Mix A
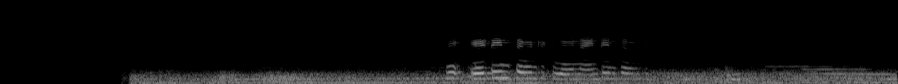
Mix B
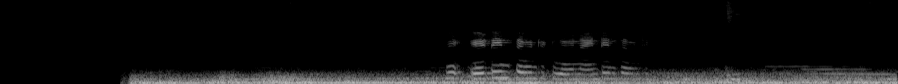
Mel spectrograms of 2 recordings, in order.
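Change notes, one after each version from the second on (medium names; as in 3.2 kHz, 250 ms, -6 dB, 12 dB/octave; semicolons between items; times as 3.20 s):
master: remove three-band isolator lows -16 dB, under 240 Hz, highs -20 dB, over 2.8 kHz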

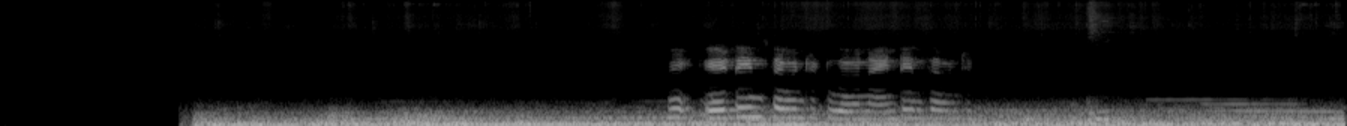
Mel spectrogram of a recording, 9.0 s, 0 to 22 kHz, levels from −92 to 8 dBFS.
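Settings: speech -3.5 dB; background -4.0 dB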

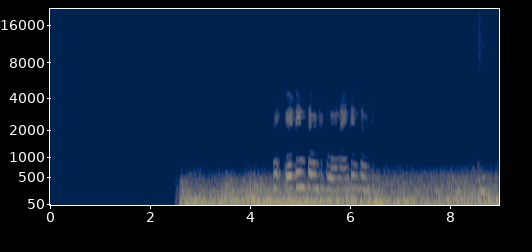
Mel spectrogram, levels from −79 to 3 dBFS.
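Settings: background: entry +1.30 s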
